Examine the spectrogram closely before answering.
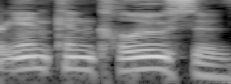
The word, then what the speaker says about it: inconclusive: to sound it out in khan this is the schwa uh sound cun clue this is the ooh symbol sieve now this mark means this syllable is accented or emphasized the most and this mark which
